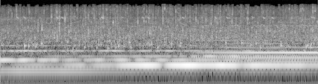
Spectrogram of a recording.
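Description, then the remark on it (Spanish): A gently flowing stream babbles steadily and continuously at a moderate level, layered over soft, sustained humming tones that swell slightly toward the middle. No one speaks. “Cierre los ojos e imagina que está sentado junto a un arroyo que corre suavemente. Sea consciente del sonido del agua que está corriendo.”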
